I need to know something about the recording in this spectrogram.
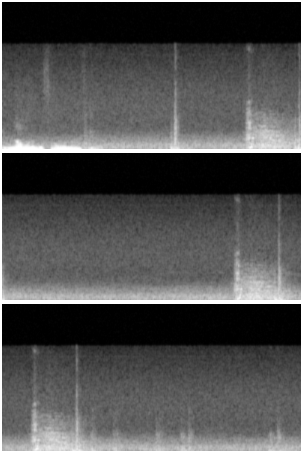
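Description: Quick footsteps clank on a metal floor.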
